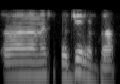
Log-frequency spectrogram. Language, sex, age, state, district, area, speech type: Kannada, male, 60+, Karnataka, Bangalore Urban, urban, conversation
